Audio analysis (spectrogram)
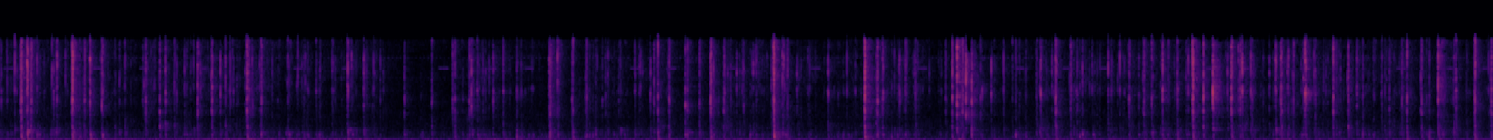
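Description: Both hands type quickly with the fingertips on a MacBook Pro's built-in keyboard, its black plastic keys set in an aluminium body. A steady stream of short, bright, crisp taps runs throughout, each click dying away almost instantly, with occasional louder keystrokes standing out.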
